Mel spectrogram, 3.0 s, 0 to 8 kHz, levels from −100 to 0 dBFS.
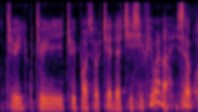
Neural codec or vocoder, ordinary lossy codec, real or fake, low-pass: codec, 16 kHz, 8 kbps, FreqCodec, smaller model; none; fake; 7.2 kHz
